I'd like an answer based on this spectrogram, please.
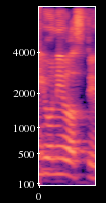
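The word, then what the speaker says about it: university: करेंगे क्यों यूज करेंगे उसका प्रोनाउंस देखिएगा अगर हम उसको पढ़ते हैं यूनिवर्सिटी क्या पढ़ते हैं यूनिवर्सिटी तो यूनिवर्सिटी मतलब यू की आवाज दे रहा है ठीक है ऐसे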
